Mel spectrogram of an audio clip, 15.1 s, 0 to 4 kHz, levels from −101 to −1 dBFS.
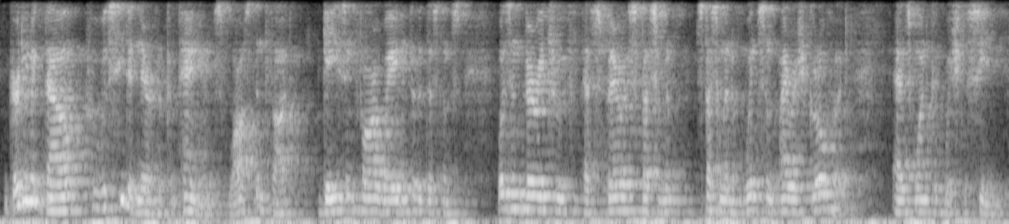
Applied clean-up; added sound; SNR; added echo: none; none; none; reverberation time 1.0 s.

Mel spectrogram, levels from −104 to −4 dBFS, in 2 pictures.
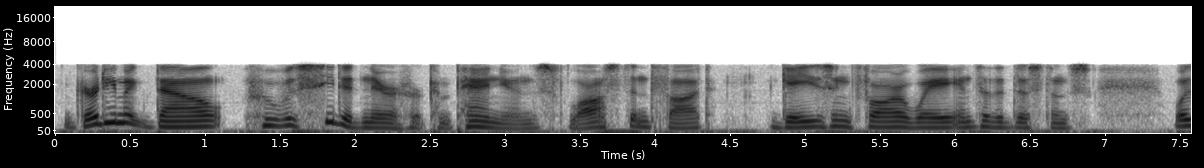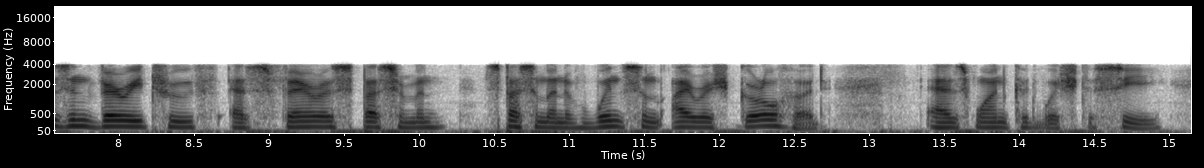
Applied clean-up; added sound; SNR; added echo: none; none; none; none.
